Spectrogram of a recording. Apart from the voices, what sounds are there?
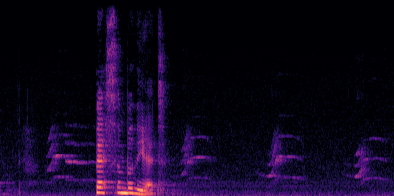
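cat meowing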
